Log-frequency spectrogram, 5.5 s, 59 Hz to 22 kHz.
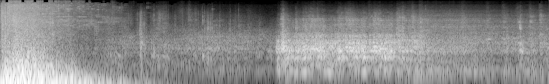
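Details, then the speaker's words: Restored 1929 Ford Model A four-cylinder with its original drivetrain, in neutral with timing advanced a little: cranks and catches, then settles into a soft, even, sewing-machine patter with no knocks; healthy start. "Advance the timing a little bit listen that like a sewing machine just like a tractor might not be fast but it'll pull your house down"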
